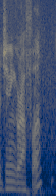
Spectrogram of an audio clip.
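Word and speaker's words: Janeane Garofalo: And so for Janine Garofalo.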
